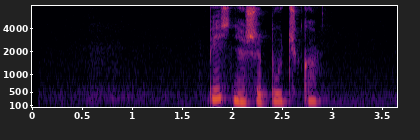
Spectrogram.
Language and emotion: Russian, sad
